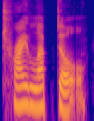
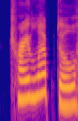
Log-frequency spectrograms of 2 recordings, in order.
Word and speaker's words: Trileptal: Next up is the brand name trilpyl. Trilptal has three syllables. Try like you're trying to say this drug name. Lep as in epilepsy and tull like the last syllable in the word accidental.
